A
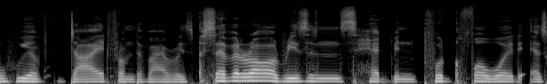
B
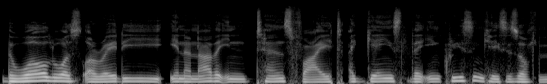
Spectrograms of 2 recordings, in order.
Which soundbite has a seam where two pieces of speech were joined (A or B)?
A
